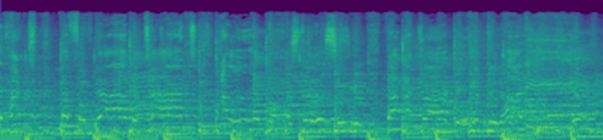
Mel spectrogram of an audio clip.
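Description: Live rock-and-roll band playing, a man singing the lead line into a microphone over a steady drum beat.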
